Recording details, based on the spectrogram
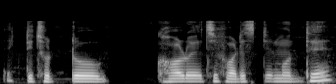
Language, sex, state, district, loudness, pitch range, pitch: Bengali, male, West Bengal, Cooch Behar, -17 LUFS, 135-140 Hz, 135 Hz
